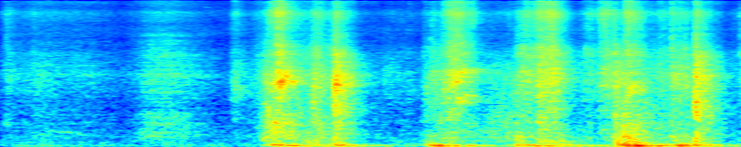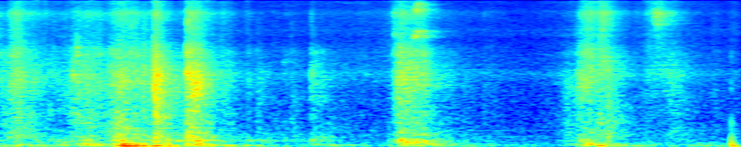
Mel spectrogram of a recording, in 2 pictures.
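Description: Wooden bo staff swishing through the air and bare feet stepping and stamping on foam floor mats during a staff kata. The swishes and thuds come in a quick irregular run through the middle, then two more single ones near the end.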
